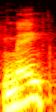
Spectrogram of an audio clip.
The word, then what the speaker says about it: Meade: Dicen que deben de decir May, yo lo pongo Meade porque así se escribe.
